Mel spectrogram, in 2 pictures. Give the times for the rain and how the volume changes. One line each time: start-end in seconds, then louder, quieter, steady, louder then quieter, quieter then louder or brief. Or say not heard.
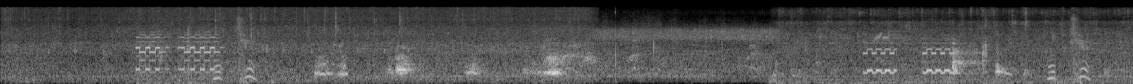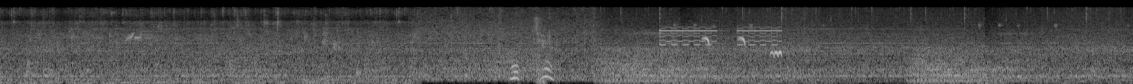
0.0-22.6 steady.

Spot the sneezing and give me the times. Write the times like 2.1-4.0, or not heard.
2.1-2.6, 10.4-10.9, 16.4-16.9.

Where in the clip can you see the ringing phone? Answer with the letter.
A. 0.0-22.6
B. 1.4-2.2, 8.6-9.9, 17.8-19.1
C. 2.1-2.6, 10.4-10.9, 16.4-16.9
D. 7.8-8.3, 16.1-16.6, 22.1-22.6
B.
